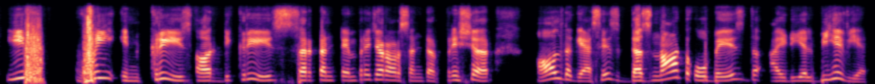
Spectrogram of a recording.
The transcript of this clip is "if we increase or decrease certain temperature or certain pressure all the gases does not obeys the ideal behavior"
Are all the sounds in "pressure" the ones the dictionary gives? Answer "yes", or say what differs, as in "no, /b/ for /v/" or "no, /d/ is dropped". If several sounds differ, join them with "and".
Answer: yes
